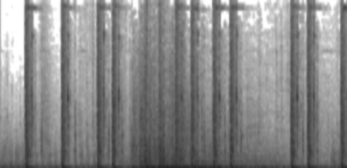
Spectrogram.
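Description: Rapid, loud gunfire in a Call of Duty game: sharp shots crack in irregular bursts, with a dense stretch of sustained automatic fire in the middle, close and forceful throughout.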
